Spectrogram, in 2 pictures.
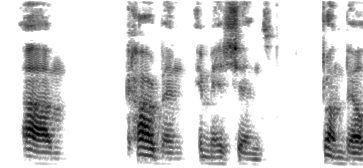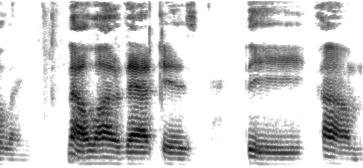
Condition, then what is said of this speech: ALS (motor neuron disease). It's my voice is so hoarse, and my right hand doesn't work.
